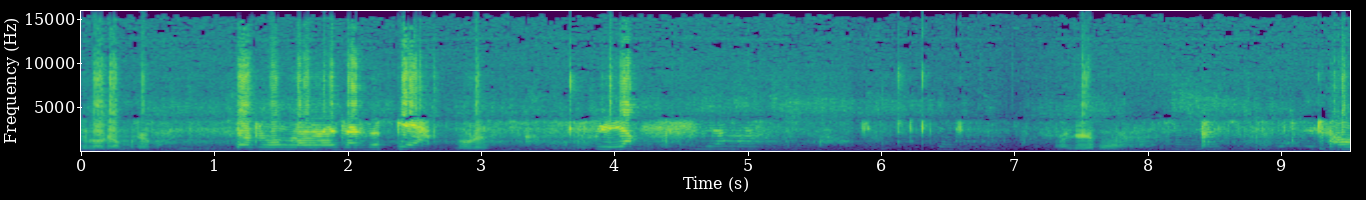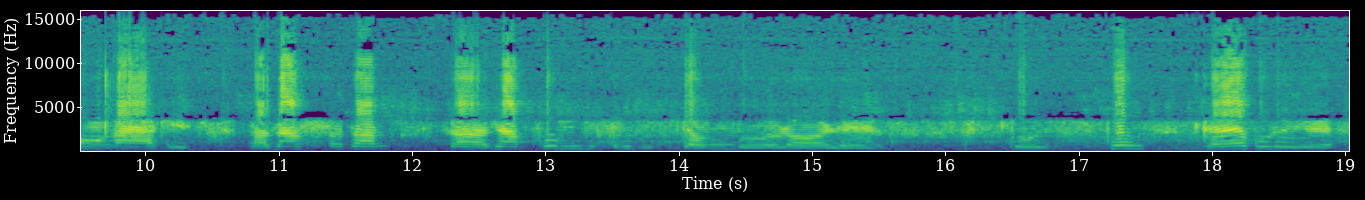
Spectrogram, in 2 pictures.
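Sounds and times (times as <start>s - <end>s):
child singing over phone line: 9.0s - 15.6s, 16.5s - 19.0s.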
